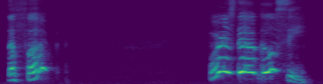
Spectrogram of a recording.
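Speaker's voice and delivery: high, loud indignant outburst; husband outraged the princess can't cook; indignant husband rant. Retold or imitated. Ranting in character about cooking.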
